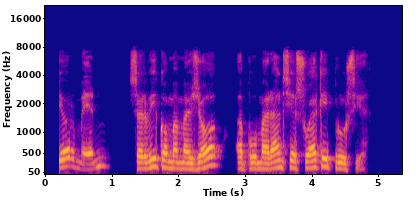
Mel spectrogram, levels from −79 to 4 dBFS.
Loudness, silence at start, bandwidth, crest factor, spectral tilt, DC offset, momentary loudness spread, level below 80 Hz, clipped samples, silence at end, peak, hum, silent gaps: -15 LUFS; 0.2 s; 7.8 kHz; 12 dB; -5.5 dB/octave; under 0.1%; 11 LU; -54 dBFS; under 0.1%; 0.55 s; -2 dBFS; none; 1.21-1.26 s, 2.82-2.86 s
